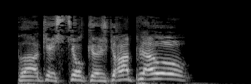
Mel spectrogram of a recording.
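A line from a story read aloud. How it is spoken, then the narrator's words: Loud declaration. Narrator (French): déclara un esclave d'une voix forte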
